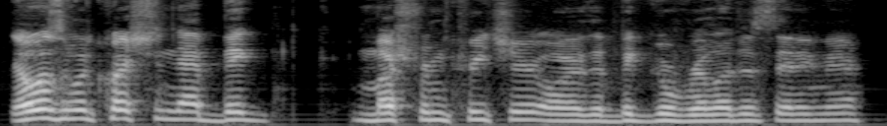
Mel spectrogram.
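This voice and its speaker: A man's voice: on the high side, flat delivery, a little fast, a little mellow. A man giving casual, rambling and joking film commentary, with some swearing. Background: film soundtrack music.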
